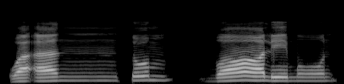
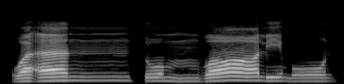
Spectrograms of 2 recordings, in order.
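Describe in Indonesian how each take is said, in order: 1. Bunyinya terputus setelah mim. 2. Mim-nya mengalir lancar ke kata berikutnya.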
